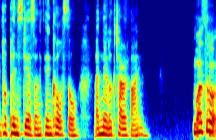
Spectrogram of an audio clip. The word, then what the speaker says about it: Cane Corso: took the mick out of me for not pronouncing it correctly, which was a Cane Corso. You say Cane Corso and I say Cane Corso.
